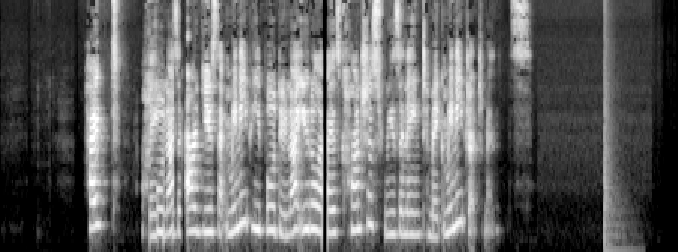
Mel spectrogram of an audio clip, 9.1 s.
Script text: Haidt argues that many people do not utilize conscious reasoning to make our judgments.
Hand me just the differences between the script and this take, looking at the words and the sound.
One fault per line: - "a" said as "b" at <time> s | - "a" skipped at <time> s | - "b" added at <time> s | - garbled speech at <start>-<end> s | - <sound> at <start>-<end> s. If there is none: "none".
- garbled speech at 1.9-2.4 s
- dropout at 4.3-4.4 s
- "our" said as "many" at 5.9 s
- thud at 8.1-8.6 s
